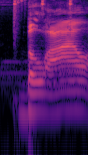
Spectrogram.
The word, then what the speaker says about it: Belisle: We got Asuna, Shane Green, Belisle, I believe is how you say it, according to the comments section, Tony Cingrani, Bruce Rondon, Scott Oberg, and Sam Dyson.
